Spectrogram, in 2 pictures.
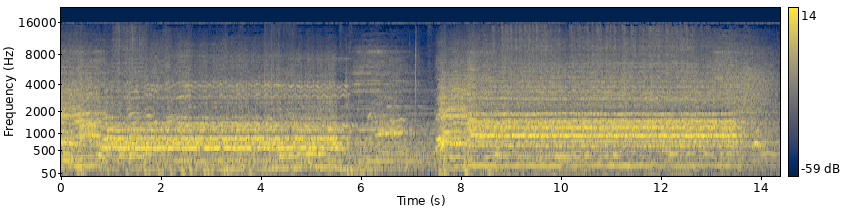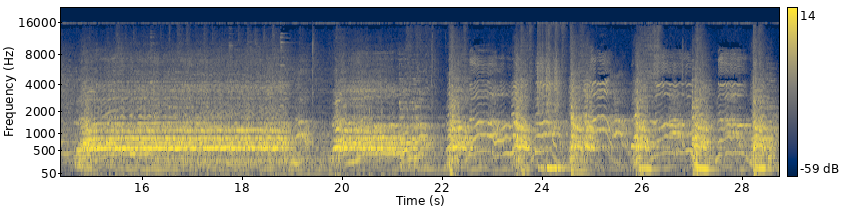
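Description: Large gospel choir singing three long, held chords of about six seconds each, with short breaks between them, then shorter, choppier phrases in the last several seconds.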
